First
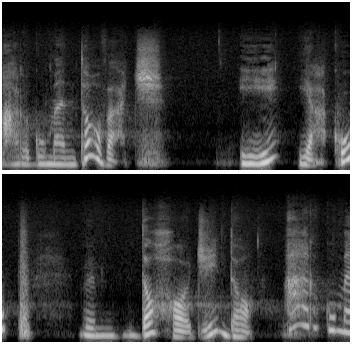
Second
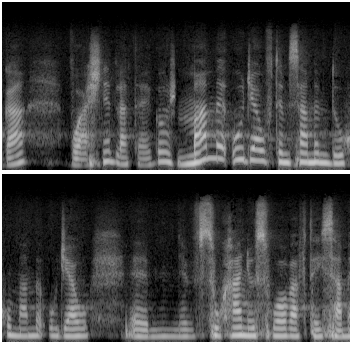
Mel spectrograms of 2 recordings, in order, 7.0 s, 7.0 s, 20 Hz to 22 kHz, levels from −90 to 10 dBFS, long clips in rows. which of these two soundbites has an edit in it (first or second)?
second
